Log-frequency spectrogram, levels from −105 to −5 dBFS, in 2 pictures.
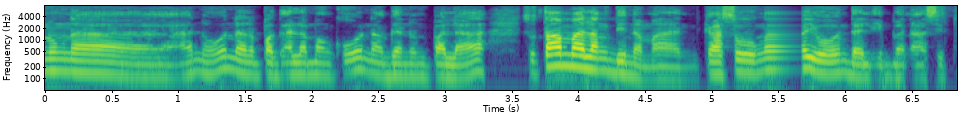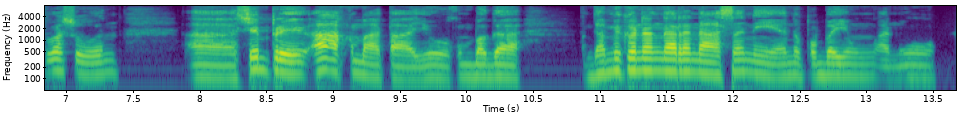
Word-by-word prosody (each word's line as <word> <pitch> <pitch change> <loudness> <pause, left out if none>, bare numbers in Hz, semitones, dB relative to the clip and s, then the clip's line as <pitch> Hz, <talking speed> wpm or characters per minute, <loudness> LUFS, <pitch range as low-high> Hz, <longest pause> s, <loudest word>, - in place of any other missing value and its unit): no'ng 165 0 -2
na 155 -1 +1 0.7
ano, 140 +5 -6
na 160 -6 -2
napag-alaman 130 0 -3
ko 160 +9 -5
na 140 -5 -6
gano'n 120 -1 -7
pala, 120 +5 -1 0.3
so 150 - -6
tama 215 +4 +9
lang 175 -2 +4
din 145 -3 -2
naman. 100 -1 -7
Kaso 145 +1 +3
ngayon 175 -3 0
dahil 115 -3 -4
iba 115 0 -9
na 115 0 -2
sitwasyon, 145 +2 -2 0.6
ah, 115 -1 -3
siyempre 160 -6 +3
aakma 130 -6 +2
tayo. 105 +2 -5
Kumbaga, 120 -1 -3 0.5
ang 115 - -19
dami 145 +4 -3
ko 170 - +5
nang 165 0 +3
naranasan, 155 -1 +3
eh, 125 -3 -4
ano 125 -1 -11
pa 125 - -7
ba 125 0 -3
'yong 120 -2 -11
ano? 110 +1 -13
130 Hz, 160 wpm, -22 LUFS, 115-155 Hz, 0.7 s, tama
